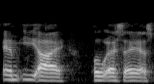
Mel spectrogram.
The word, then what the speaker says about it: meiosis: that process is called meiosis Mei o s i s meiosis it sounds really similar to mitosis so be careful how you say it uh but meiosis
